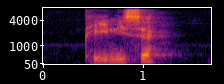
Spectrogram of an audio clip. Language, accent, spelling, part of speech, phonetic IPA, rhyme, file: German, Austria, Penisse, noun, [ˈpeːnɪsə], -eːnɪsə, De-at-Penisse.ogg
- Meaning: nominative/accusative/genitive plural of Penis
